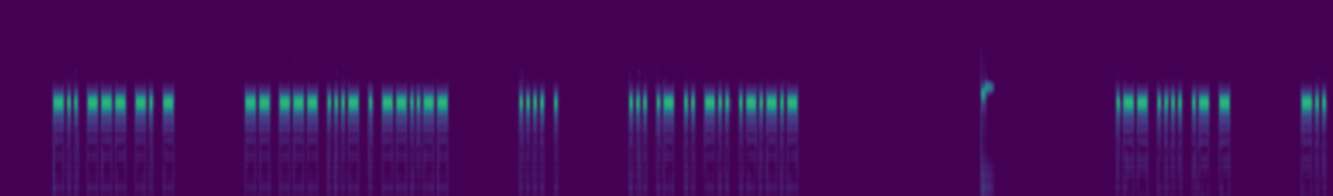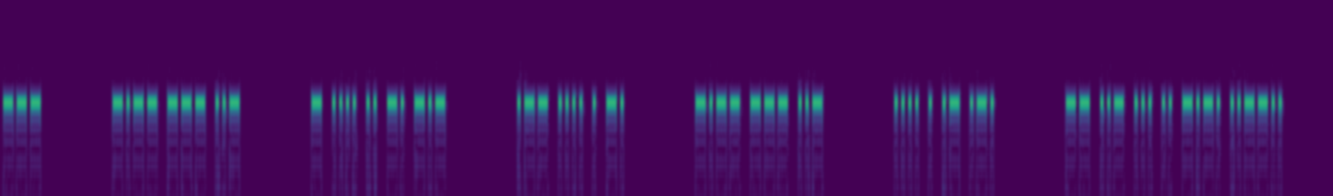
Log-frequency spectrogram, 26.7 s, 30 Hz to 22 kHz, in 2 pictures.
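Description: Rapid Morse code beeps at 35 words per minute in a steady mid-pitched tone, fast dits and dahs forming sentences from the 300 most common words, with triple word spacing giving long gaps, clean and loud with no voices, plus one brief click partway through.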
